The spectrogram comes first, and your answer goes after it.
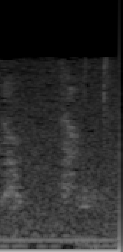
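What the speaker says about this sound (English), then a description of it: "I apologize if you hear the puppies barking in the background" Puppies barking in the background indoors: a few faint yips and whimpers over a steady low hum.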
